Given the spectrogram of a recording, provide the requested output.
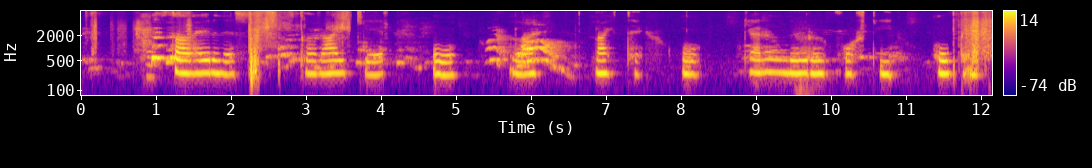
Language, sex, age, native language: Icelandic, female, 11, German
